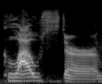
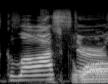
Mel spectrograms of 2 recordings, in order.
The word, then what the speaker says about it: Gloucester: It's just Well, you could be saying glouster like iso. What were you saying there? Glower. Yeah, it's it's blah. It's Gloucester like claw like a lobster claw and Gloucester.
